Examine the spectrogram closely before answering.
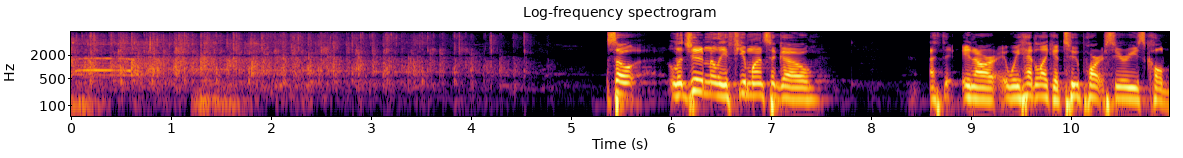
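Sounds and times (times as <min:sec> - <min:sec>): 
audience hand clapping: 0:00.0 - 0:05.0
speech: 0:05.4 - 0:07.6, 0:08.6 - 0:10.9.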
